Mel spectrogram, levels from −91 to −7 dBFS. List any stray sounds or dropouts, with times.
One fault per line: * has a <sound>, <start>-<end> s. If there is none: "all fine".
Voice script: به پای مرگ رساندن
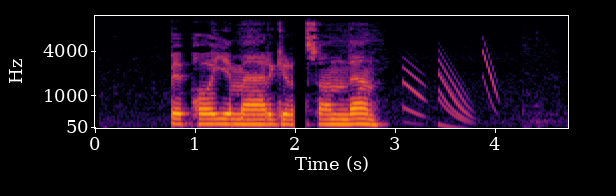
* has a dropout, 2.0-2.1 s
* has a chirp, 3.1-4.0 s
